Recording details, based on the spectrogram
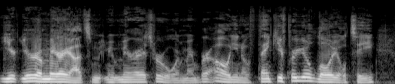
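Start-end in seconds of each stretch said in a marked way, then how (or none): none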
